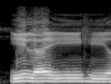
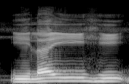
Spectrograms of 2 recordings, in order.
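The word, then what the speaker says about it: إليه: Ilaihi raji'un. Ilaihi. Di sini bacaan nin lembut dalam pelafalan ya-nya dan sempurnakan kasrah daripada huruf ya-nya. Ilaihi, jangan ilaihi, jangan ilai. Jangan dengan bacaan e tapi i.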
